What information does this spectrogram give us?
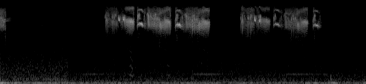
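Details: Male Anna's hummingbird defending its territory while a female feeds a baby in the nest; two bursts of very high, squeaky, scratchy chatter, each about half a second long, separated by a short silence.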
